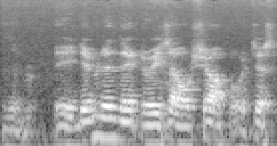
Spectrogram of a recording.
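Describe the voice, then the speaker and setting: An old man with a New Zealand accent spins a rambling yarn, dropping mild curses as he goes. His voice sits low. The recording is echoey and distant, with a faint hiss underneath. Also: fairly quick, darkish tone. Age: older. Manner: salty, peppers speech with mild swearing. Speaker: great-grandfather telling family stories. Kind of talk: rambling casual storytelling. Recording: echoey room, far from the mic, faint noise.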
